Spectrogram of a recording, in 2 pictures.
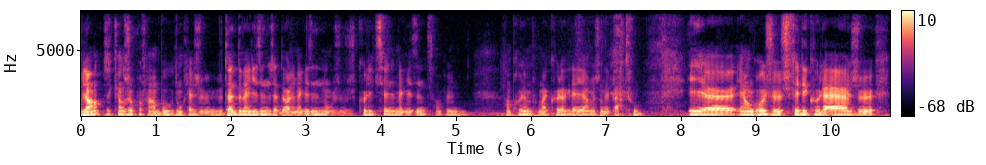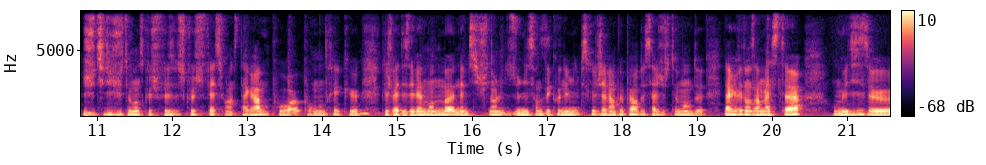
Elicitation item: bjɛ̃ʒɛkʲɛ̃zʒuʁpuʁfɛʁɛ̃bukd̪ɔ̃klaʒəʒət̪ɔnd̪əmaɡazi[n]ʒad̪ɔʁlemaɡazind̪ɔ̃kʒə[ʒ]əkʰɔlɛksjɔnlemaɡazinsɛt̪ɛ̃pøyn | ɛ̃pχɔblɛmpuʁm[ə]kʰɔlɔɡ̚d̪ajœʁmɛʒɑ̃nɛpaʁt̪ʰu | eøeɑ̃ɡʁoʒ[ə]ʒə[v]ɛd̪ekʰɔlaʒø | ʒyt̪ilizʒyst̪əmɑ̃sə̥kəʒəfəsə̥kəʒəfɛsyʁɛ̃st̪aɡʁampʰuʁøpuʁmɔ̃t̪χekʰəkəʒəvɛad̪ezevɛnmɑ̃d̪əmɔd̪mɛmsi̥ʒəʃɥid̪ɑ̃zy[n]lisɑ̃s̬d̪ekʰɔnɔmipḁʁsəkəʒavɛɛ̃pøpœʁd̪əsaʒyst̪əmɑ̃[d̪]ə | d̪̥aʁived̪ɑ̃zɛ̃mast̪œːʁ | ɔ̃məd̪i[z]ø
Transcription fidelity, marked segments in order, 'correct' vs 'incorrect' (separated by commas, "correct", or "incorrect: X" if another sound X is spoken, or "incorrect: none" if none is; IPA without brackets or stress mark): correct, correct, incorrect: a, correct, incorrect: f, correct, correct, correct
